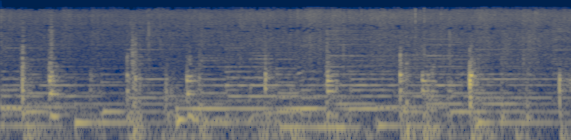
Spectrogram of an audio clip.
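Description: Mushrooms and vegetables stir-fried in olive oil, a steady close sizzle with repeated scraping and stirring clatters from the pan, heard alone with no voices.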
